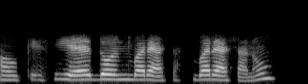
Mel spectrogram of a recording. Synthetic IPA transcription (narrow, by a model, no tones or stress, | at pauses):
okejed̪onbəɾɛəsabəɾɛəsanuː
